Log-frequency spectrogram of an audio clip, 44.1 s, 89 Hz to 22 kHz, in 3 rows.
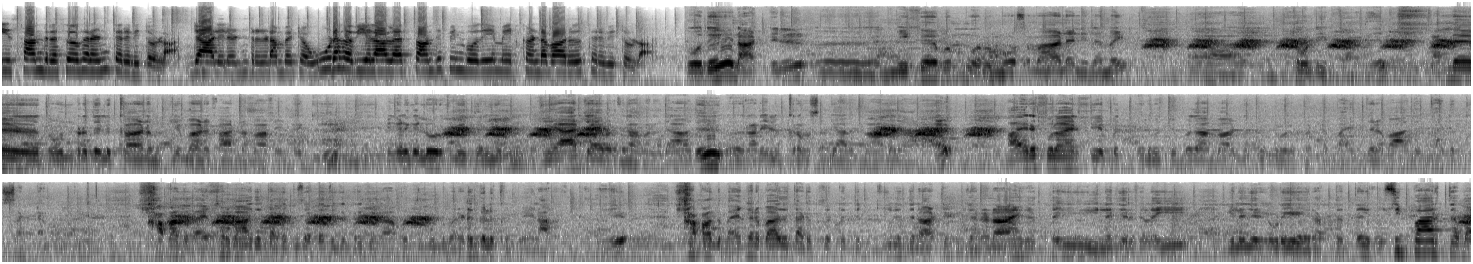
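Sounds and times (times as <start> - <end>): man speaking into microphones: 6.8 - 44.0
bird calling: 7.8 - 15.1, 18.0 - 21.1, 23.2 - 25.0, 30.4 - 34.4, 43.4 - 44.0
crow cawing: 8.7 - 15.0, 18.9 - 21.0, 23.2 - 25.0, 30.5 - 34.3, 43.8 - 44.0.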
